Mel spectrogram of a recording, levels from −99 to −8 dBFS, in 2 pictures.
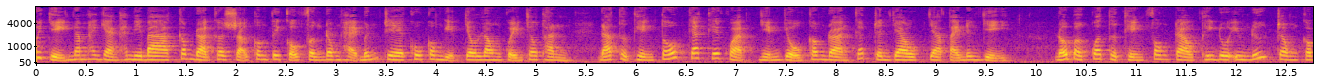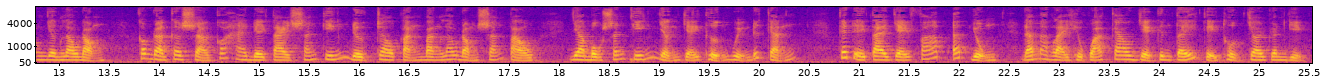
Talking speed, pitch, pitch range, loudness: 250 wpm, 205 Hz, 185-225 Hz, -18 LUFS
